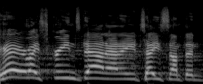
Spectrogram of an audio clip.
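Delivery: put-on loud, fast call to the kids; dad calling screens down in the van. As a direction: snap them off their screens.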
